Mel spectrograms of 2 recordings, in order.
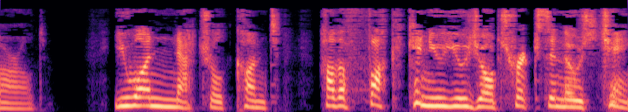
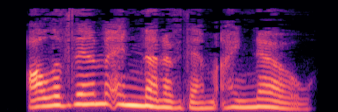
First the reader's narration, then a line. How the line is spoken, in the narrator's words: she muttered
